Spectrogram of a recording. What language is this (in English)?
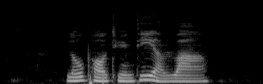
Cantonese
